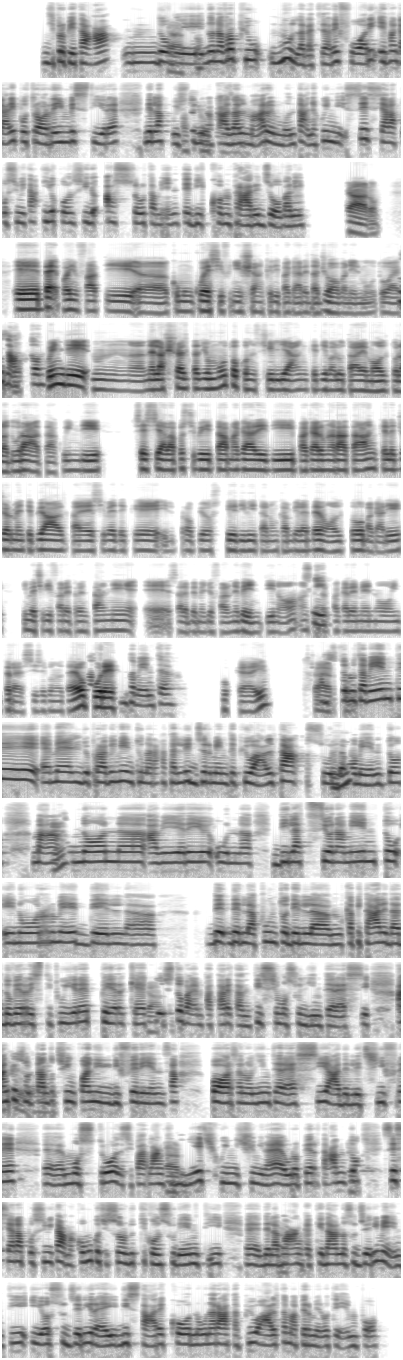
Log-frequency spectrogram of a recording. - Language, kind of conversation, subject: Italian, podcast, Come scegliere tra comprare o affittare casa?
- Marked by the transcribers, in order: "proprietà" said as "propietà"; "proprio" said as "propio"; "probabilmente" said as "proabilmente"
